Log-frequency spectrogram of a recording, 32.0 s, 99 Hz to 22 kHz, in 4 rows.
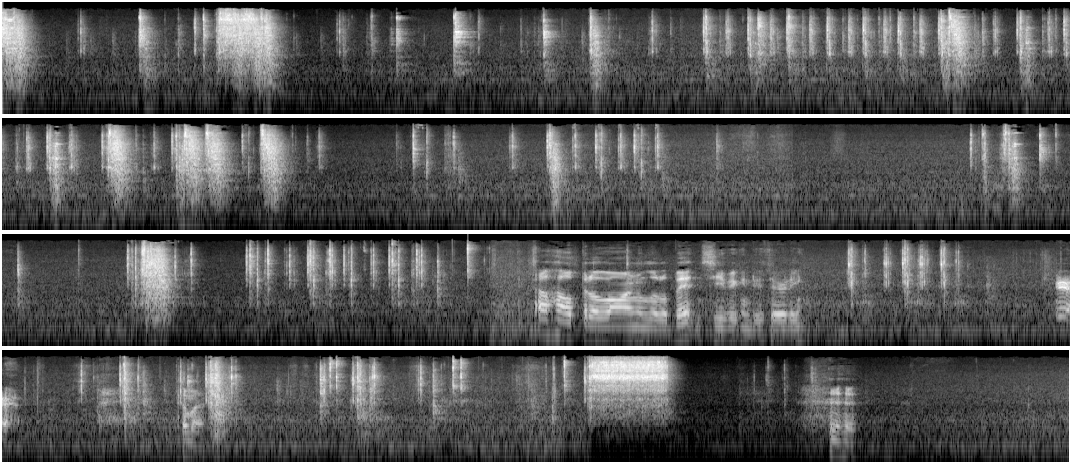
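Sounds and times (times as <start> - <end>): ratchet wrench clicking on bolt: 28.4 - 29.1.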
